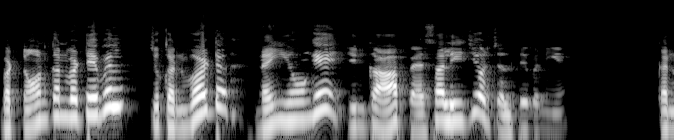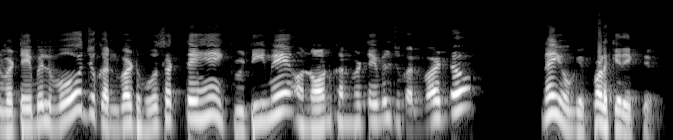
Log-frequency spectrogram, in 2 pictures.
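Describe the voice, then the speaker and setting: High-voiced man explaining, dull lo-fi sound. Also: sing-song. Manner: reads English text slowly, then explains in Hindi with quick rhetorical questions. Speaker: teacher. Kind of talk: classroom lecture. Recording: dull lo-fi recording.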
